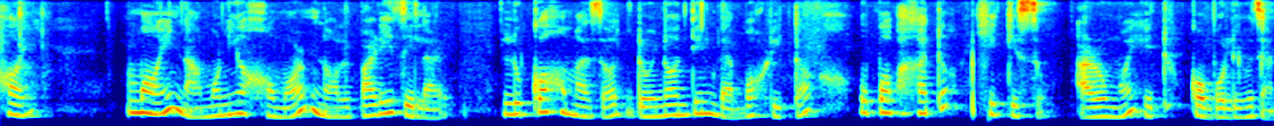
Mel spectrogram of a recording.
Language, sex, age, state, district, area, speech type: Assamese, female, 18-30, Assam, Morigaon, rural, spontaneous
